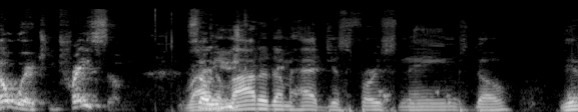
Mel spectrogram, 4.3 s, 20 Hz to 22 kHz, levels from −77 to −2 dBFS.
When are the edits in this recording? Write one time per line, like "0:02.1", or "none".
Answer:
0:02.8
